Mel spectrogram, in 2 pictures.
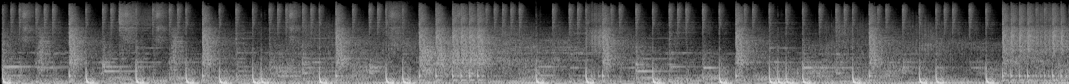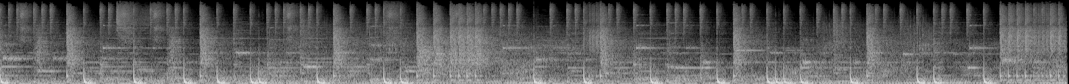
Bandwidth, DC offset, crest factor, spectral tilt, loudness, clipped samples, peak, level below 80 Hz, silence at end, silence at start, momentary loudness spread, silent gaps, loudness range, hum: over 20 kHz; under 0.1%; 14 dB; -4.5 dB/octave; -17 LUFS; under 0.1%; -2 dBFS; -20 dBFS; 0 s; 0 s; 5 LU; none; 1 LU; none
